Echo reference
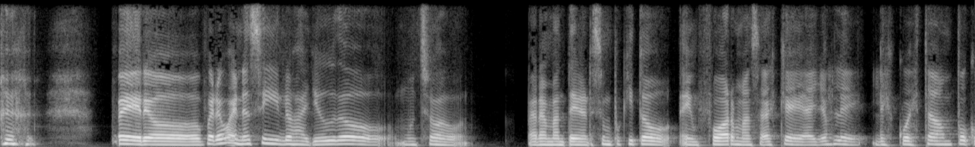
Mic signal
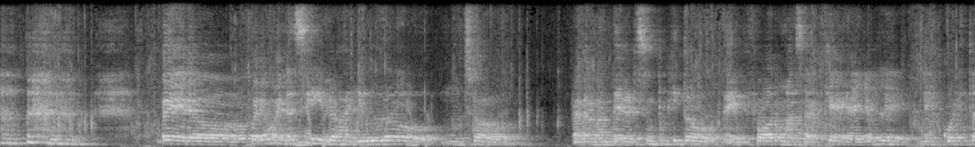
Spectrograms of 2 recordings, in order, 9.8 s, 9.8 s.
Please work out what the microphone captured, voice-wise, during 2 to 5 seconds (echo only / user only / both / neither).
both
